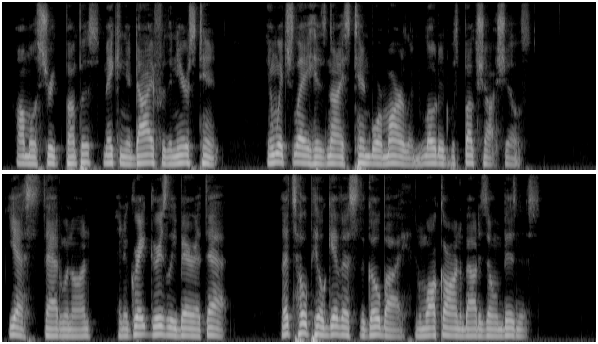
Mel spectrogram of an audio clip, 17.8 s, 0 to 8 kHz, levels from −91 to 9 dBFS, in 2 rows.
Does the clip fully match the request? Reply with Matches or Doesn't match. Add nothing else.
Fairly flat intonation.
Matches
